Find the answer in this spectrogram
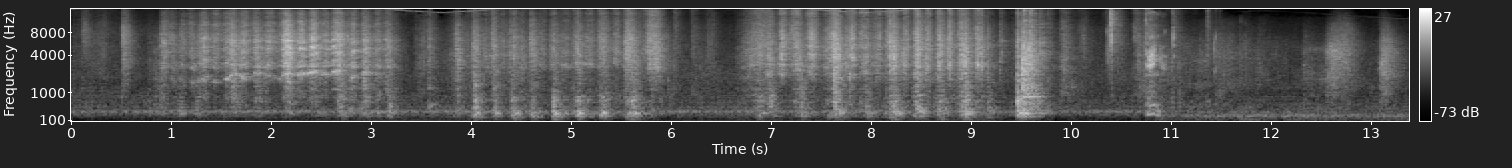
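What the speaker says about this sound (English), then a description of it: "I've got to scrape off the glue and start sanding." Steady scraping and rasping on a wood countertop, scraping off glue and sanding, rhythmic back-and-forth strokes with short pauses, close by and fairly loud, no talking.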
